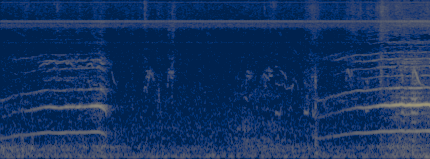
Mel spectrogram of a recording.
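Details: Dorking chicken chicks foraging and being fed: two loud drawn-out peeps about two seconds apart, each a steady whistled tone, with faint softer chirps between them over a constant high hum.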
